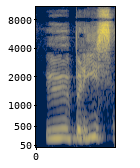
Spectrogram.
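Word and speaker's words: hybris: toda la historia griega se escribe ibris con la i griega ubris se pronuncia se puede traducir más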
